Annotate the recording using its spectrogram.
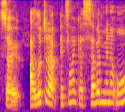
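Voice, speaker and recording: A woman with an Australian accent speaks in an animated tone at a fairly quick pace. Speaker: travel vlogger. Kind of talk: casual vlog chat.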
